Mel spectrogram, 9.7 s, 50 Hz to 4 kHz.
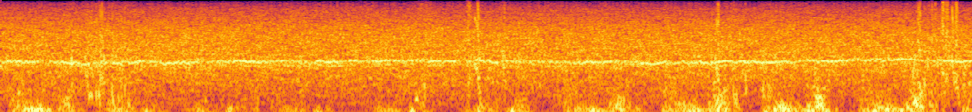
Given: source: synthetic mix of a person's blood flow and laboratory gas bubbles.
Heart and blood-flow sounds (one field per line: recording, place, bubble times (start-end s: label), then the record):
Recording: Doppler ultrasound of blood flow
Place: precordium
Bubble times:
0.69-0.75 s: bubbles
0.81-1.29 s: bubbles
4.13-4.34 s: bubbles
4.65-4.92 s: bubbles
5.00-5.10 s: bubbles
7.12-7.27 s: bubbles
7.31-7.53 s: bubbles
7.60-7.90 s: bubbles
9.13-9.62 s: bubbles
From the record:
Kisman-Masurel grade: 221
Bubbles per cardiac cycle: several, 3 to 8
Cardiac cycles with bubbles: 10 to 50%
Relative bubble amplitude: barely perceptible (0.100 to 0.250)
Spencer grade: 2 (many but less than half of the cardiac periods contain bubble signals, singularly or in groups)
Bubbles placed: anywhere in the cardiac cycle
